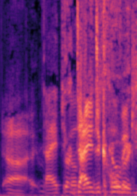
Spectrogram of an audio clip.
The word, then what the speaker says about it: Dijakovic: It was very one-sided as far as having Lee, and I can't say his name right. – Dijakovic. – Yes.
